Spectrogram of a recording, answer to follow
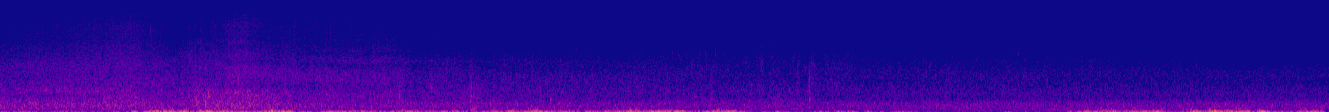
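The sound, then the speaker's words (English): Waves boom steadily out at sea in the distance while water laps and splashes over rocks in gentle, irregular surges. The sound is continuous and moderately loud, with no voices. “So you have the distant boom of the waves out in the sea, and then you hear water just lapping over the rocks.”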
